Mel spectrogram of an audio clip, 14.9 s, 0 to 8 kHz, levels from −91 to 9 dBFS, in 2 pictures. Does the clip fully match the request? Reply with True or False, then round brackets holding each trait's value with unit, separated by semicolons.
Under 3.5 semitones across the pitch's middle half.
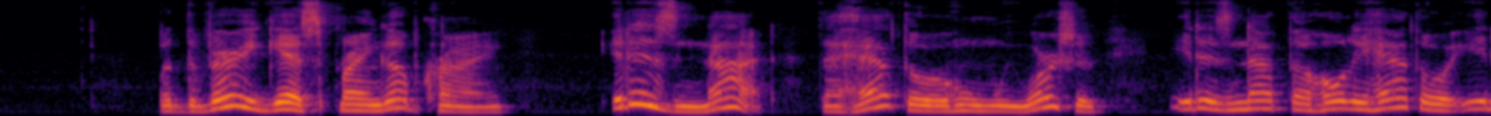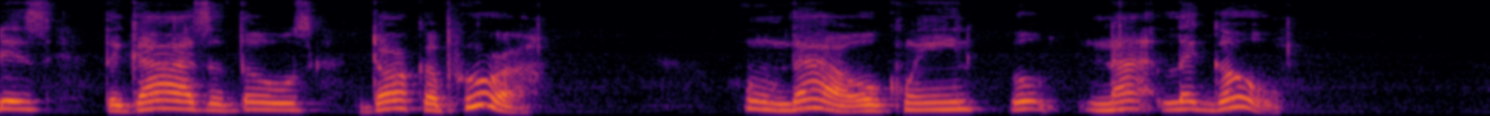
False (5.2 semitones)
